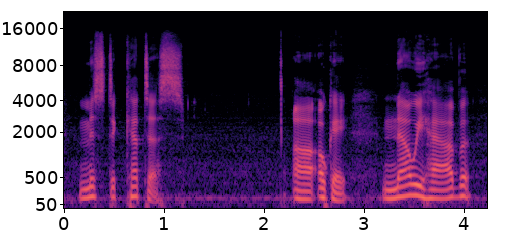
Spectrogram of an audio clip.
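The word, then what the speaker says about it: mysticetus: is balayna uh again i think the c's in these latin words are a k sound like a k sound mysticatus uh okay now we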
